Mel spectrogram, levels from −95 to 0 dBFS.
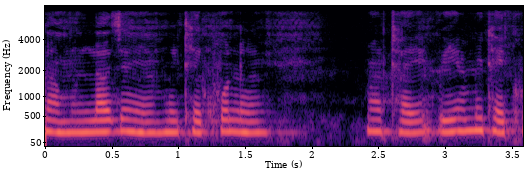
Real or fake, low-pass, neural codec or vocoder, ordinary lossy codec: fake; 7.2 kHz; codec, 16 kHz, 4 kbps, FunCodec, trained on Chinese and English, 50 frames a second; MP3, 64 kbps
